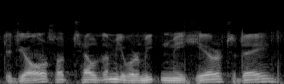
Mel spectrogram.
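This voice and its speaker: An actor playing a tender, wistful Irish rebel who dreams of farm life, speaking with an Irish lilt in old-time radio drama style. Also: male voice, on the low side, brisk, dark tone, lightly acted. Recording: dull vintage radio recording with music.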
